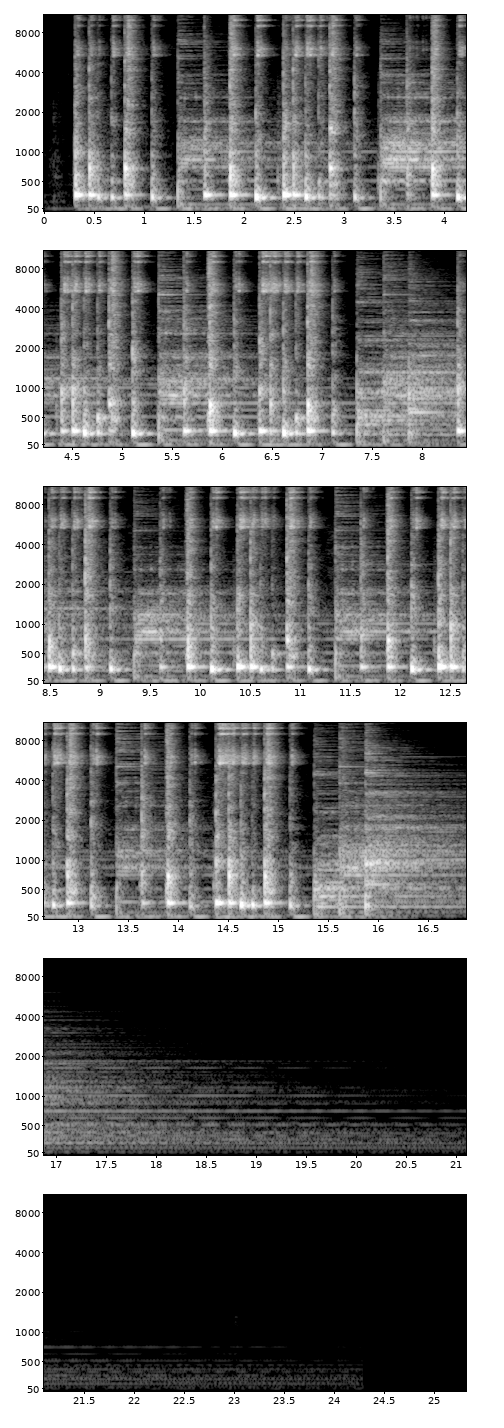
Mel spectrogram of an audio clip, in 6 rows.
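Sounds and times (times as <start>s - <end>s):
percussion recorded with Blumlein ribbon microphones: 0.3s - 19.0s.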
